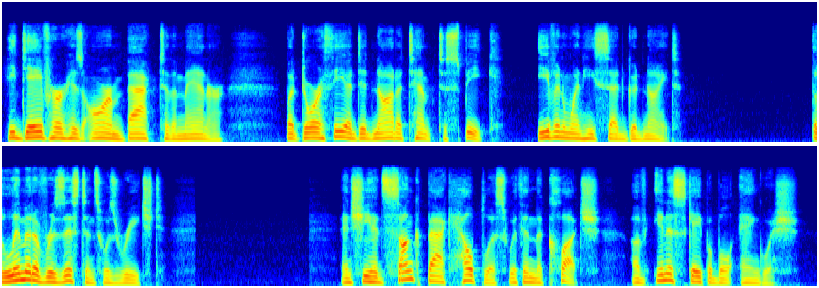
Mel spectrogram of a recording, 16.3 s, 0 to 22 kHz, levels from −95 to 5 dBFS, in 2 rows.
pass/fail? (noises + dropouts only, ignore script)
pass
